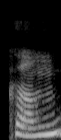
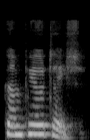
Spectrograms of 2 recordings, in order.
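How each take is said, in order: First: "Computation" split into four separate syllables. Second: Said in the usual way. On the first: Shown as a demonstration. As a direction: say "Computation" one syllable at a time, long pauses between. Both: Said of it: "there are so many syllables".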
